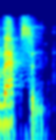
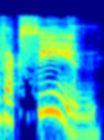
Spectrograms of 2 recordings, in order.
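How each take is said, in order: First: "vaccine" stressed on the first syllable, the second reduced; misplaced first-syllable stress. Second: "vaccine" with the second syllable stressed and drawn out. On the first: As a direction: punch the start of "vaccine" and swallow the end. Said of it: "Oh, he meant the vaccine". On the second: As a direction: lean long and hard on the end of "vaccine". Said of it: "he meant the vaccine, not the vaccine". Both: Shown as a demonstration.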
